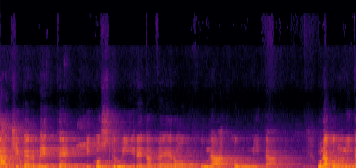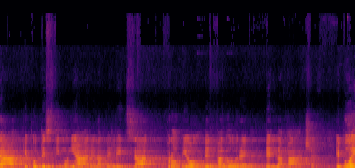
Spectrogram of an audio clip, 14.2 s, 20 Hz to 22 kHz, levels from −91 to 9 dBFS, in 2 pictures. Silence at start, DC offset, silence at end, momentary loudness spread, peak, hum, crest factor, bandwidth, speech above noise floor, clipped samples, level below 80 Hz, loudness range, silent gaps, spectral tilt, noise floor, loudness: 0 s; under 0.1%; 0 s; 11 LU; -2 dBFS; none; 20 dB; 19 kHz; 23 dB; under 0.1%; -58 dBFS; 4 LU; none; -5.5 dB/octave; -46 dBFS; -23 LUFS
